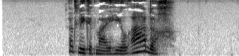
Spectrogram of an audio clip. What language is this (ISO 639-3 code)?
fry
